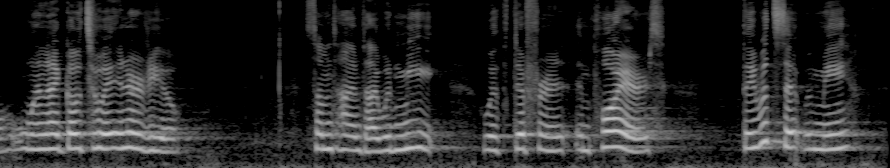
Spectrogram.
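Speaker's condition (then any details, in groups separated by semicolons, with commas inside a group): Cerebral palsy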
